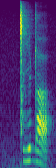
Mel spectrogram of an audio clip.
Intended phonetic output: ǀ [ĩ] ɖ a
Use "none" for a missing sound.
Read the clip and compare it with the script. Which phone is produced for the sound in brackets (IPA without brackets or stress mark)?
i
